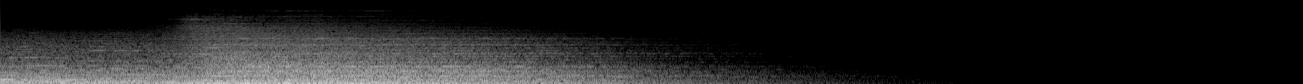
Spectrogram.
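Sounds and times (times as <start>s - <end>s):
eerie orchestral music: 0.0s - 7.8s.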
